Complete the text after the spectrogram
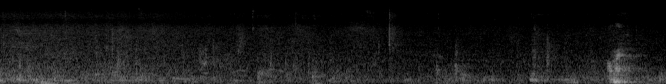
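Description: A man speaks calmly to a gathering in a room with a slight echo.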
